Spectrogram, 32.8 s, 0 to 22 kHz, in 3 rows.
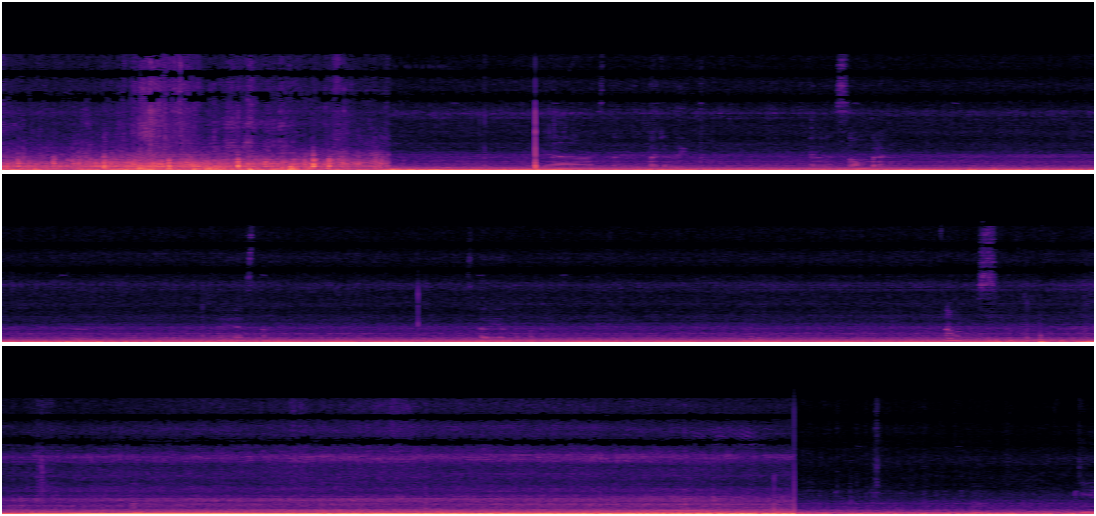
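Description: A vehicle engine running with a steady low rumble; about 22 seconds in it gets much louder and its pitch climbs, as when the vehicle pulls away. Wind buffets the microphone in the first few seconds.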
